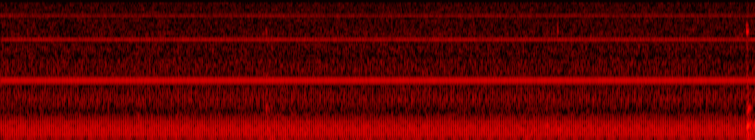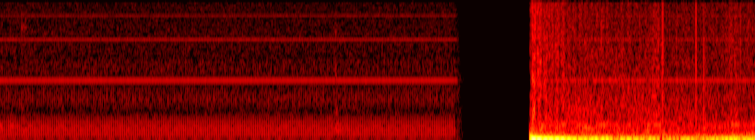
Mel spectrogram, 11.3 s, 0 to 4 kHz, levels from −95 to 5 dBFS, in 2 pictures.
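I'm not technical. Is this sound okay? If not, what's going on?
No. From 9.08 to 9.65 s the sound fades into a brief buzz, then silence, and comes back with a bit missing, likely a long network dropout.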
